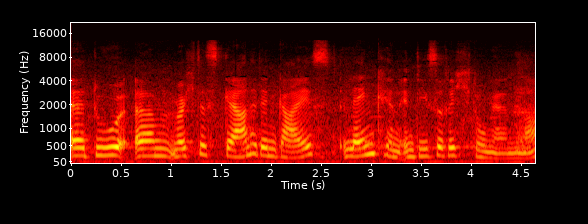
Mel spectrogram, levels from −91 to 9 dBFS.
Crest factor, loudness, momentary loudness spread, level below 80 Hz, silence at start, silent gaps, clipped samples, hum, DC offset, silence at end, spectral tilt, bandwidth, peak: 18 dB; -29 LUFS; 9 LU; -60 dBFS; 0 s; none; under 0.1%; none; under 0.1%; 0 s; -5 dB/octave; 13 kHz; -12 dBFS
